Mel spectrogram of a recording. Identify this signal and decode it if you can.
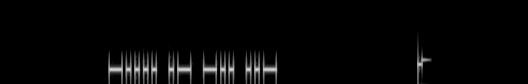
Morse code, heard as a keyed tone, about 28 wpm, 700 Hz. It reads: 6ADU
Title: All Cut Numbers - 4-Digit 28wpm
